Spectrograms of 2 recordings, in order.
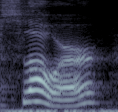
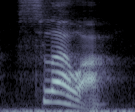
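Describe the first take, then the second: First: It ends in an unstressed er syllable. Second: It ends in a stressed ah sound, no R.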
